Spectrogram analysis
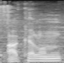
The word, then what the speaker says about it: Aralon: a land called Aron so aralon is the right pronunciation Legend say that for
